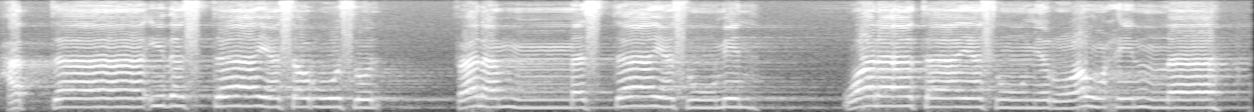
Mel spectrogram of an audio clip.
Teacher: فيصير النطق في استيأس مثلا بسين ساكنة فتاء مفتوحة فألف بعدها التي هي الهمزة المبدلة فياء فسين مفتوحتين · Term: بالقلب المكاني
